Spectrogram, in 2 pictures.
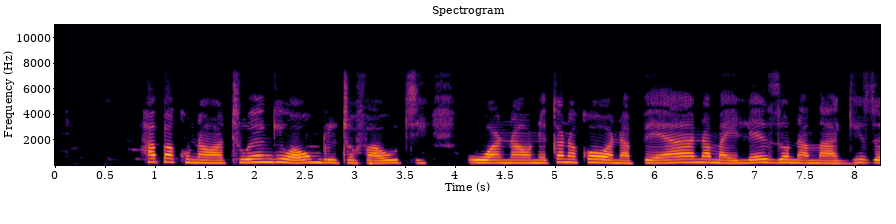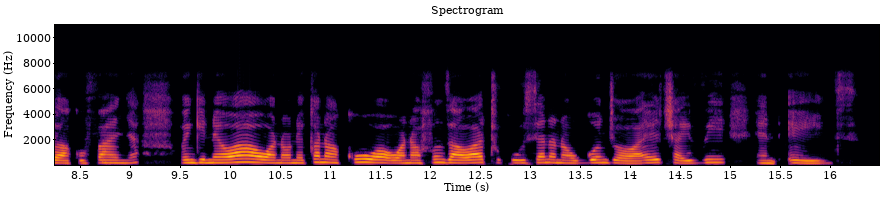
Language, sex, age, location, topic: Swahili, male, 18-24, Wajir, health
